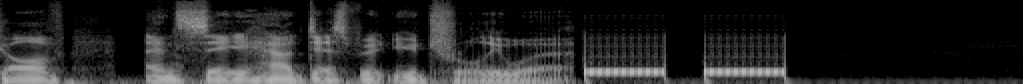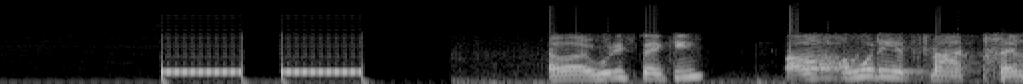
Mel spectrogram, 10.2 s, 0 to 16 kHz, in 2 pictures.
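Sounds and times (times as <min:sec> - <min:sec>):
speech: 0:00.0 - 0:03.0, 0:07.9 - 0:10.2
telephone ringing with electronic double-ring: 0:02.9 - 0:04.0, 0:05.9 - 0:07.0.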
